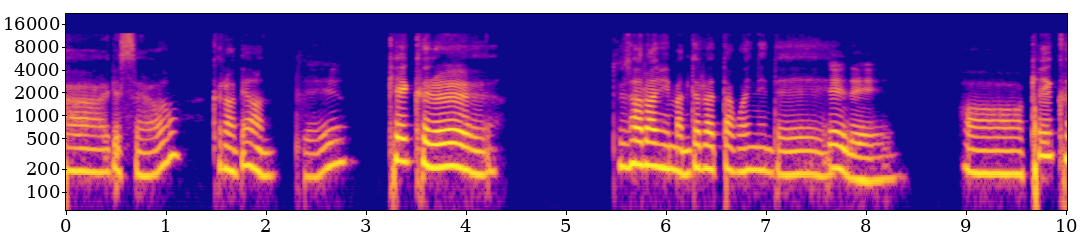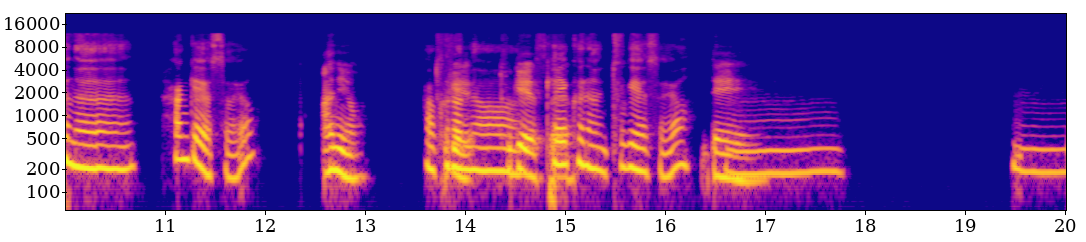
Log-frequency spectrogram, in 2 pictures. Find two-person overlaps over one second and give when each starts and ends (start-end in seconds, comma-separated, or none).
13.7-15.1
